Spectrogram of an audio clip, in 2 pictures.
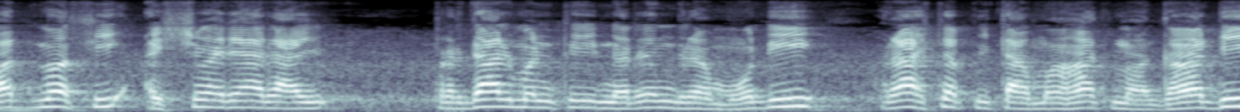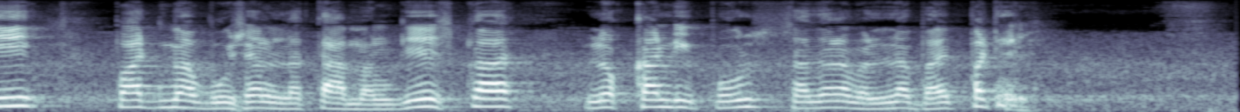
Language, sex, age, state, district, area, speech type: Gujarati, male, 45-60, Gujarat, Kheda, rural, spontaneous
